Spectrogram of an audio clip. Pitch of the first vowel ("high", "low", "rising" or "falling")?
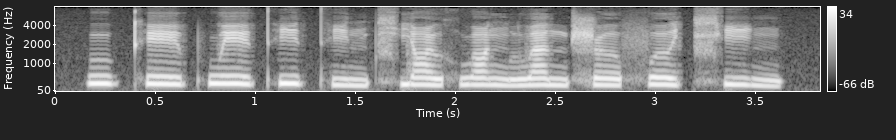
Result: falling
